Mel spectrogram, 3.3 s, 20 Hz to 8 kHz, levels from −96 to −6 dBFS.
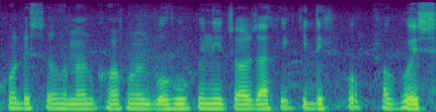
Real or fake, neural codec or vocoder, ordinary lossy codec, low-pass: fake; vocoder, 44.1 kHz, 128 mel bands every 512 samples, BigVGAN v2; none; 7.2 kHz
